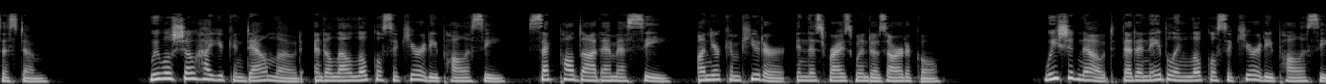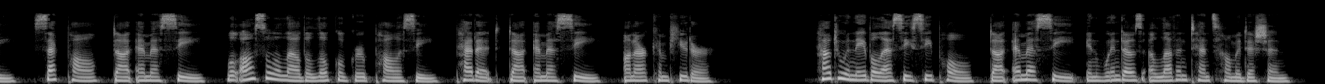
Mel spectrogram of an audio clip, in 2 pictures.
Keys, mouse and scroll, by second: 11.6 right click, 19.8 click.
